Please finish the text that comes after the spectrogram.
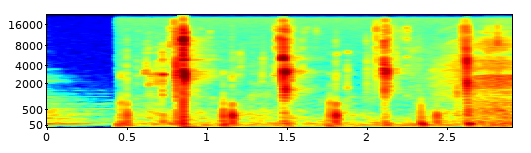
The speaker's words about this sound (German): Ich statze, ich statze, schmatze, nee, ich starte einfach mal äh, schmatzend hier heute rein.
